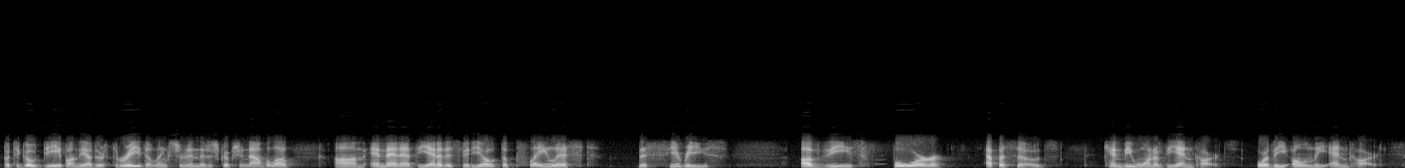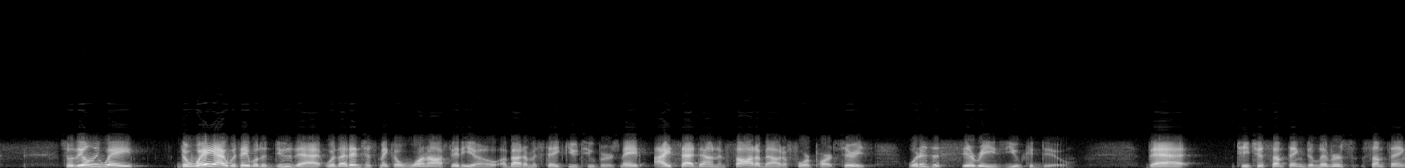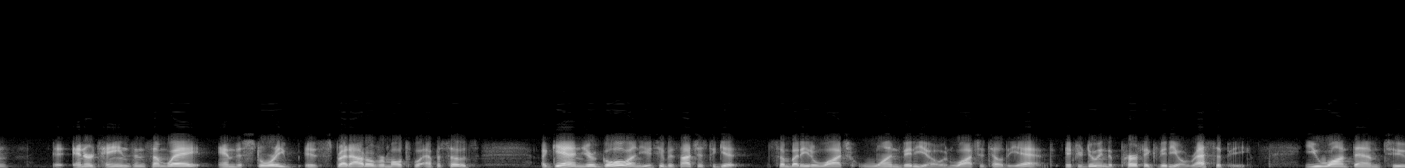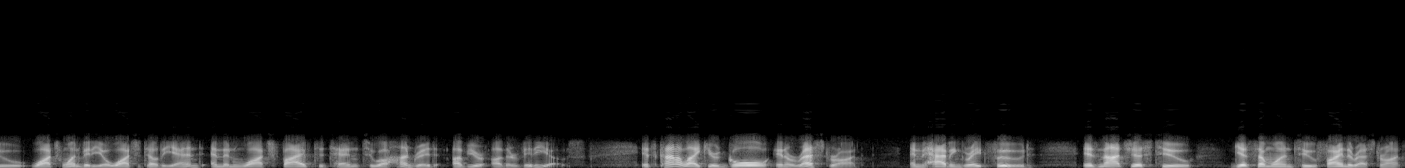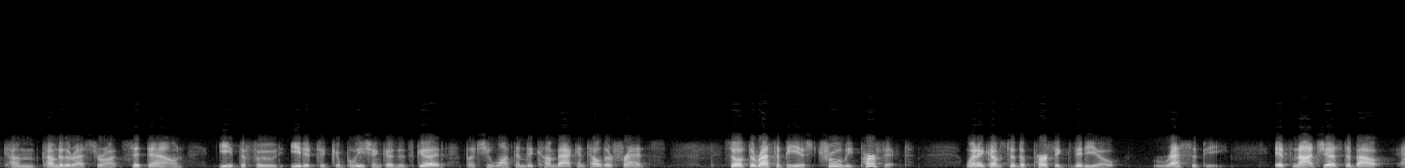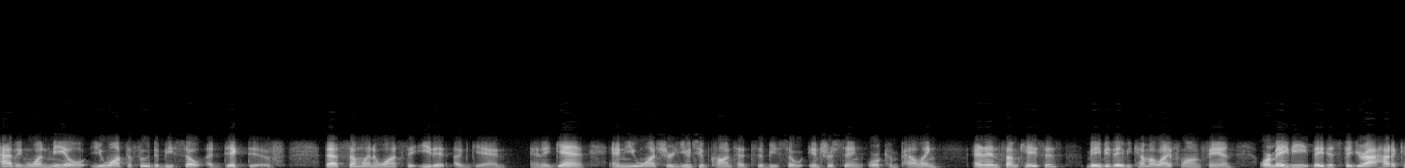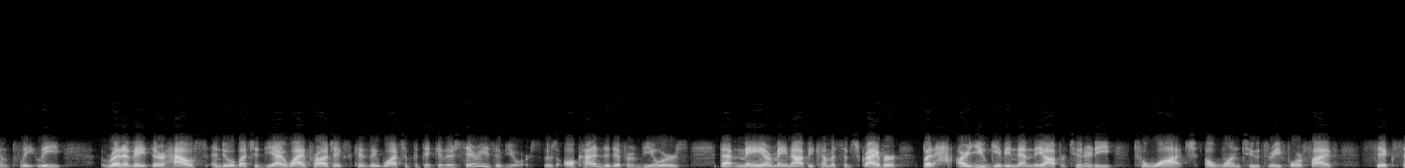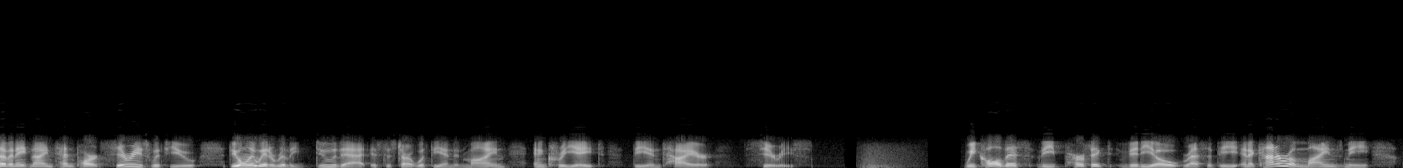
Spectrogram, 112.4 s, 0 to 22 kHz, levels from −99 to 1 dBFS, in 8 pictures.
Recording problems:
phone-call audio

